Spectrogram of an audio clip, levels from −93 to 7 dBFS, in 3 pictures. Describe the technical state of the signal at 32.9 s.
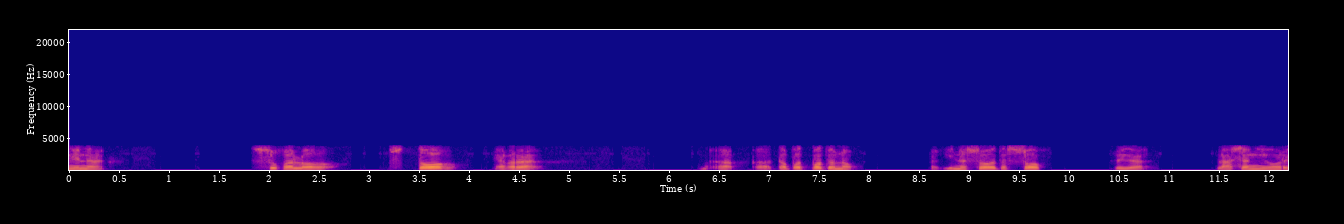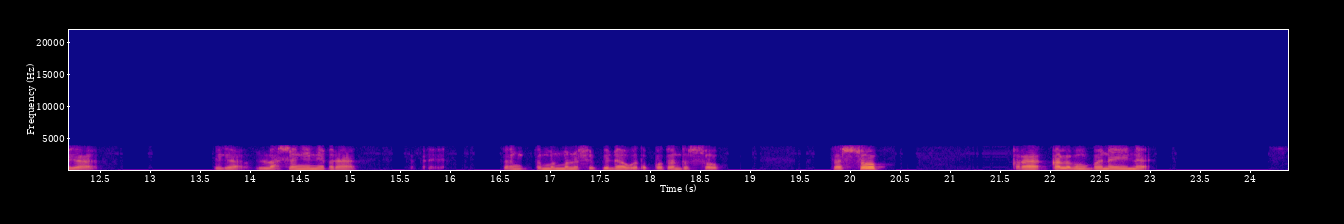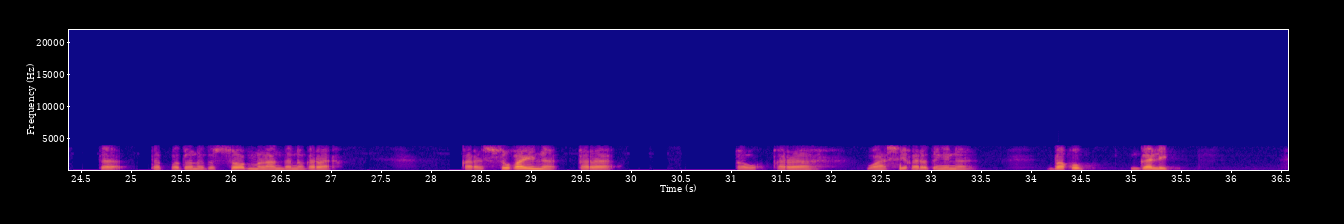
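At 32.9 s the speech carries GSM full-rate codec damage, present throughout. Pulse-driven excitation within a 250 Hz to 3.5 kHz band, fitting 13 kbps, sounds plainly buzzy and gravelly.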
